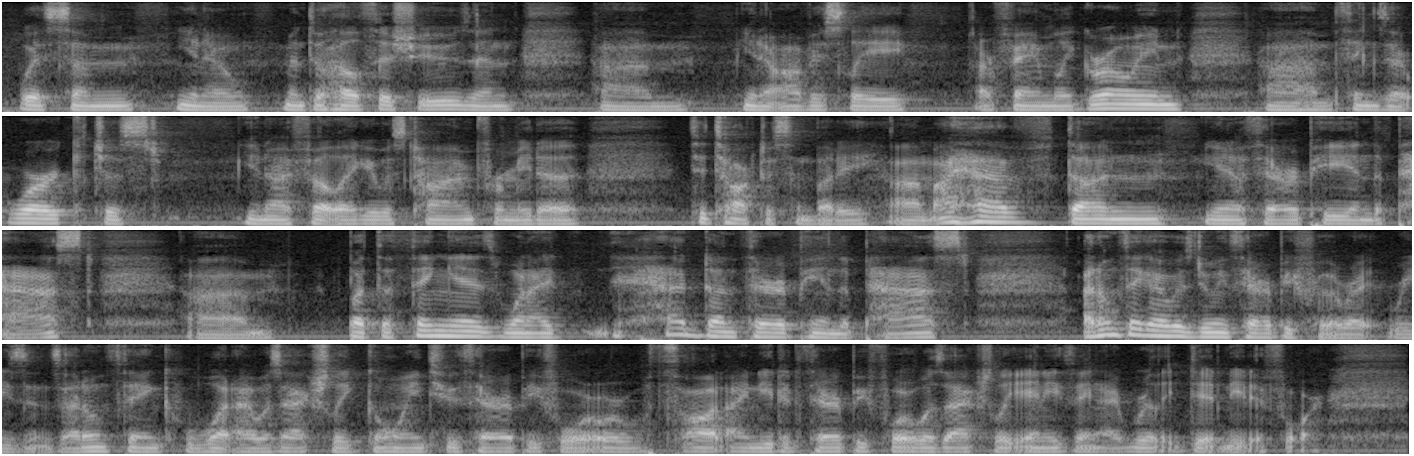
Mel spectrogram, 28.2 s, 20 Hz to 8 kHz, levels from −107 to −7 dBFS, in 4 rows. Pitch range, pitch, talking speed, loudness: 95-115 Hz, 100 Hz, 200 wpm, -36 LUFS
